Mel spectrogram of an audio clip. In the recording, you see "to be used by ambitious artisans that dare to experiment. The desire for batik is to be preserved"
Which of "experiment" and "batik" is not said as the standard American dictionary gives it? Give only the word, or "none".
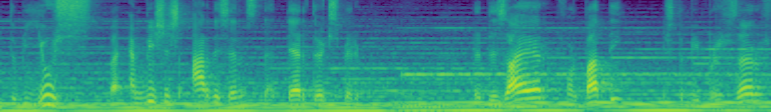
batik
